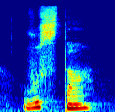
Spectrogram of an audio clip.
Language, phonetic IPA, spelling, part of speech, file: Ukrainian, [wʊˈsta], вуста, noun, Uk-вуста.ogg
- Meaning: mouth, lips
